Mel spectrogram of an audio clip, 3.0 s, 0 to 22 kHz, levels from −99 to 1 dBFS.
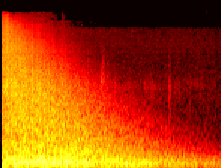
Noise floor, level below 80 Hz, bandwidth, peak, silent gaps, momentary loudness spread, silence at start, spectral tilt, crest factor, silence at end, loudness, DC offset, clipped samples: -36 dBFS; -30 dBFS; 16 kHz; 0 dBFS; none; 20 LU; 0 s; -5.5 dB/octave; 16 dB; 0.05 s; -16 LUFS; under 0.1%; under 0.1%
